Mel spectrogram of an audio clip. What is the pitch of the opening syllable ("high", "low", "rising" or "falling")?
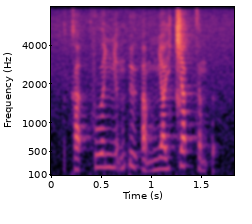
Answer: low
